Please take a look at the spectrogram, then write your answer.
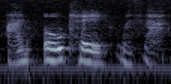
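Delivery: put-on calm storybook reading to kids; story narration. A narrator's reading. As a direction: read it like a picture book at story time. Reads the story aloud.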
